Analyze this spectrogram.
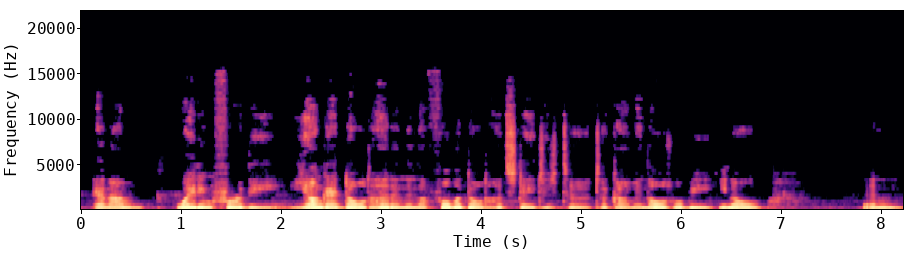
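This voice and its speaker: Soft-spoken and somewhat breathy, a man speaks fairly slowly at a very deep, low pitch with ordinary pitch variation. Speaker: vlogger. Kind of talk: casual monologue. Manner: halting.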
